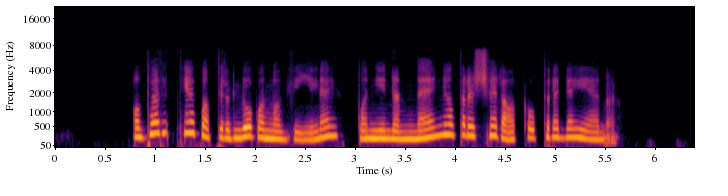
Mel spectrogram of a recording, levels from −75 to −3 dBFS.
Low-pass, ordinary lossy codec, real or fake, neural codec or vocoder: 7.2 kHz; Opus, 64 kbps; fake; codec, 16 kHz, 0.5 kbps, FreqCodec, larger model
